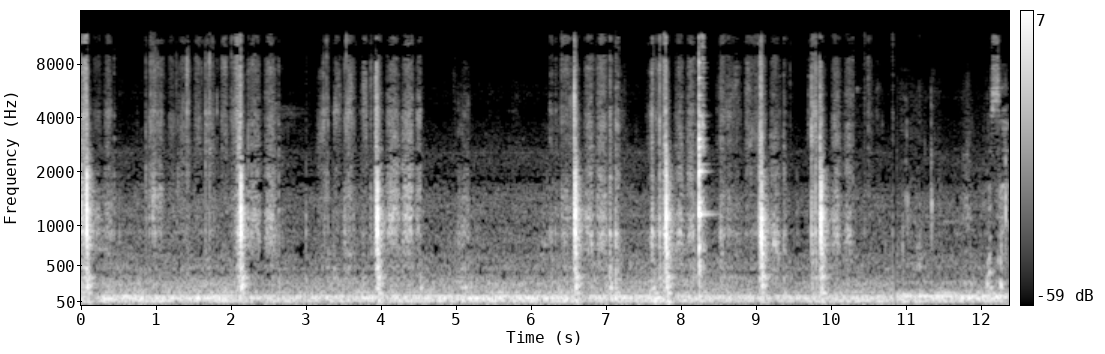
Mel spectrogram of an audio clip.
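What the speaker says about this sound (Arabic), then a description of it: "دلوقتي هنخرط ايه الفلفل" A knife cuts bell peppers on a board in quick scraping strokes, with a few sharper chops at irregular intervals, close and fairly quiet.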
